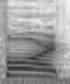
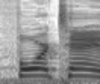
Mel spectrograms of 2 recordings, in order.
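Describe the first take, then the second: First: The word is said as one syllable, 'fort'. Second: The word is said as two syllables, 'for-tay'. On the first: "It's pronounced fort" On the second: "It can be pronounced forte as well"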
